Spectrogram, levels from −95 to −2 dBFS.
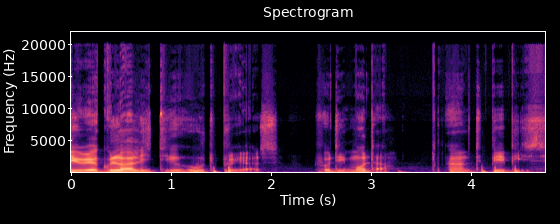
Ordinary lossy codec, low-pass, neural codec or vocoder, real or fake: none; none; none; real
